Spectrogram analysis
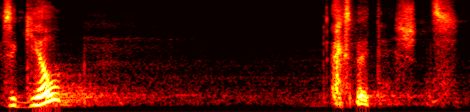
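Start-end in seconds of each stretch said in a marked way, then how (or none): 2.5-3.4 whispered word. Acted. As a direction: breathe the word out unvoiced. Listing motives in a pause.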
